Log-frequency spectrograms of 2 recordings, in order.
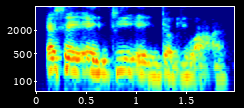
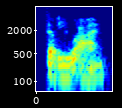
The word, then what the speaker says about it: Saadawi: And it's let's spell it Saadawi, double A, Saadawi.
